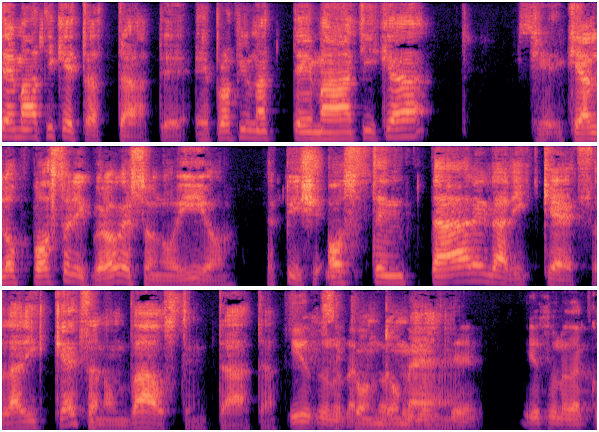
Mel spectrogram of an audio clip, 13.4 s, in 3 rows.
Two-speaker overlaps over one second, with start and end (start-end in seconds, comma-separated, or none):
11.0-12.4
